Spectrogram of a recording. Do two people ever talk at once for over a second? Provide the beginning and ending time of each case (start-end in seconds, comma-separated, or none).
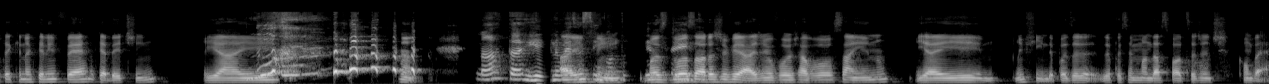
5.6-7.1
